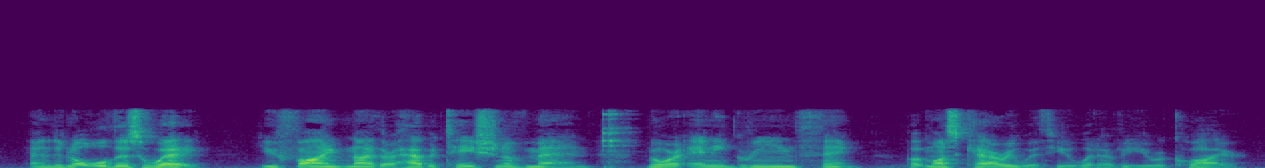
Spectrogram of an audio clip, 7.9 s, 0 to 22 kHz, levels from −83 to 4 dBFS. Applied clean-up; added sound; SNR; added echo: none; Cutlery, silverware / Dishes, pots, and pans; 18 dB; none.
